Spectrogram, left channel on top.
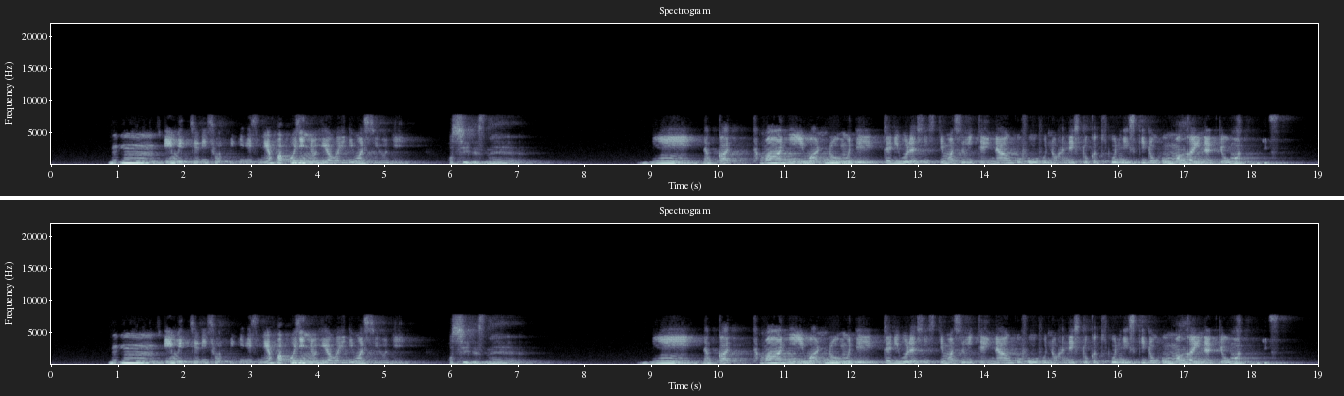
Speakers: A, on the right; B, on the left.
A: うん、え、めっちゃ理想的ですね。やっぱ個人の部屋はいりますよね。
B: <laughs> 欲しいですね。
A: ねえ、なんか、たまにワンルームで二人暮らししてますみたいなご夫婦の話とか聞くんですけど、ほんまかいなって思ってます。
B: はい。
